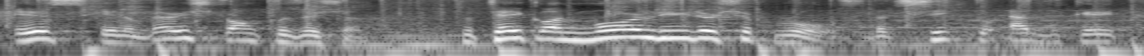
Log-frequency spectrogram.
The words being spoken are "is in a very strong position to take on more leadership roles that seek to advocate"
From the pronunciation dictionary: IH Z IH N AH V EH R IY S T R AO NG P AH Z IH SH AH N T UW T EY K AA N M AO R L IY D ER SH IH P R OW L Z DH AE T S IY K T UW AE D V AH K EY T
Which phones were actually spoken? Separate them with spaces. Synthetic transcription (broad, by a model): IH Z IH N AH V EH R IY S T R AO NG P AH Z IH SH AH N T UW T EY K AA N M AO R L IY D ER SH IH P R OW L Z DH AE T S IY K T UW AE D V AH K EY T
